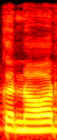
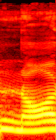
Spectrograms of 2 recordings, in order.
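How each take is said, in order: First: The word begins with a k sound. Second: The word begins with an n sound. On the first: "कनौर नहीं होता" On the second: "नौर होता है, जैसे नॉलेज होता है"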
